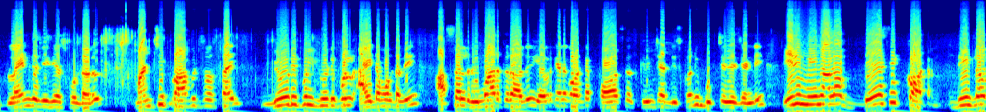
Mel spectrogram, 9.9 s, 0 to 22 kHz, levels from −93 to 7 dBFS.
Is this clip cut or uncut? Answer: uncut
